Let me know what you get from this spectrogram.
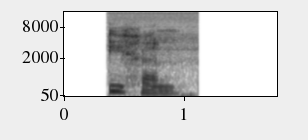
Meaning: third-person plural imperfect of έχω (écho): "they had"
- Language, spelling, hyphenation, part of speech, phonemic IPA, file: Greek, είχαν, εί‧χαν, verb, /ˈi.xan/, El-είχαν.ogg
